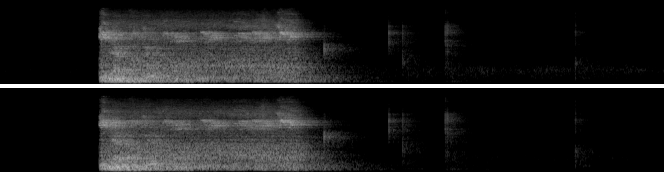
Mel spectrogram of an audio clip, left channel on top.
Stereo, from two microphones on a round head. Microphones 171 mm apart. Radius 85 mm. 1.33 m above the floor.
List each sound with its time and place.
1.0 s a bird: 20° left (ahead or behind), 1.0 m
3.2 s a crack: 5° left (ahead or behind), 1.0 m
